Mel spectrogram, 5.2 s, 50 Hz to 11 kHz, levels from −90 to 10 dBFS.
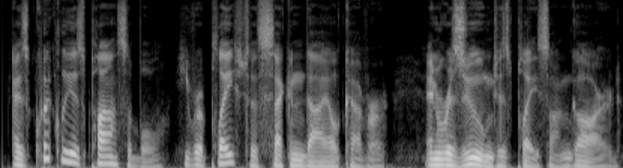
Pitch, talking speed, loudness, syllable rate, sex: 105 Hz, 185 wpm, -18 LUFS, 5.6 syllables/s, male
